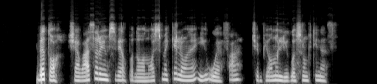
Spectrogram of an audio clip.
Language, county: Lithuanian, Vilnius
